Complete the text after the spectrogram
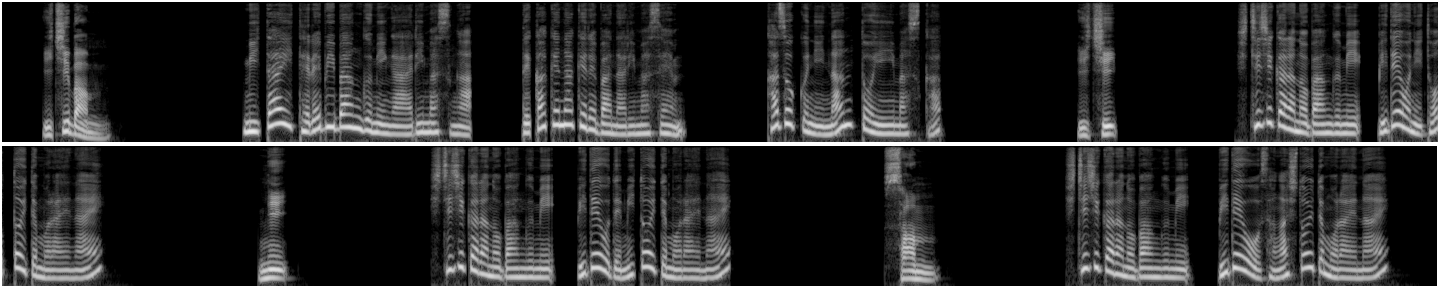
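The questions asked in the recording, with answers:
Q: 家族に何と言いますか?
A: 1: 7時からの番組、ビデオに撮っといてもらえない?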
